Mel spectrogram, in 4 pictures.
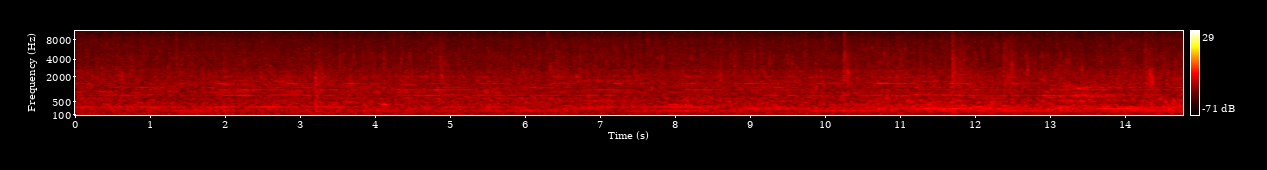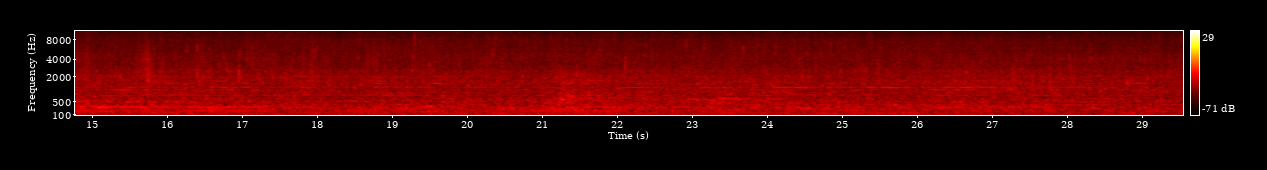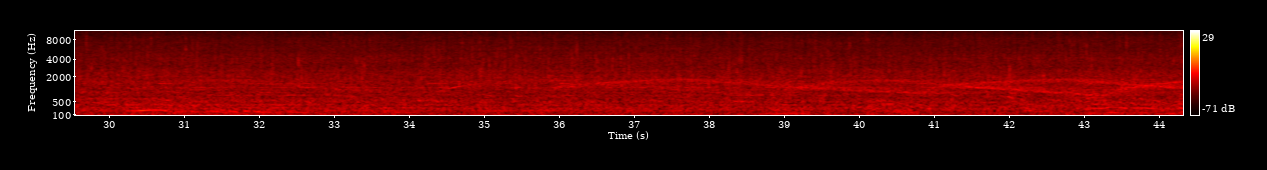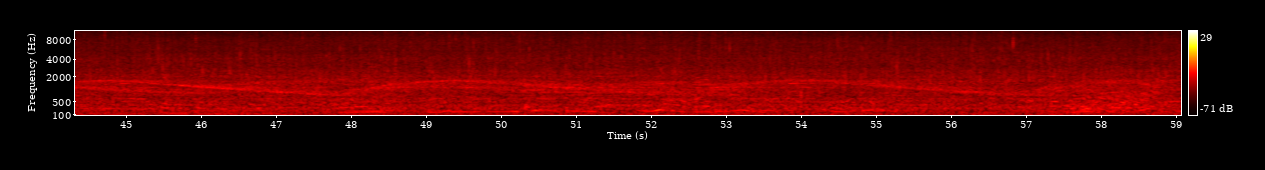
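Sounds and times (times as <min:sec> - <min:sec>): fountain jets splashing into pond: 0:00.0 - 0:59.0.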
